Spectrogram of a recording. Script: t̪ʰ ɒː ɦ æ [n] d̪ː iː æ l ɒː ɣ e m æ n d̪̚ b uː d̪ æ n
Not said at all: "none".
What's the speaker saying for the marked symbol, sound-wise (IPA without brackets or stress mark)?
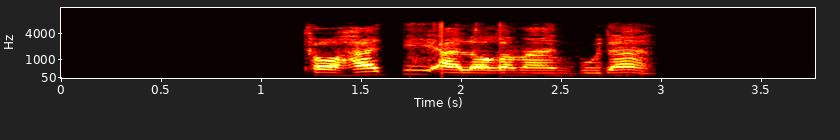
none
